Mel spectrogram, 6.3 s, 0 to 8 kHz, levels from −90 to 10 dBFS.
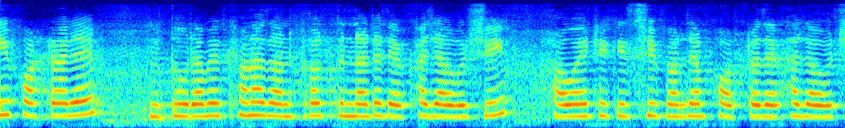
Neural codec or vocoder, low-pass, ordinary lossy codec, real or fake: codec, 16 kHz, 1 kbps, X-Codec, WavLM features, trained on Multilingual LibriSpeech; 7.2 kHz; AAC, 48 kbps; fake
